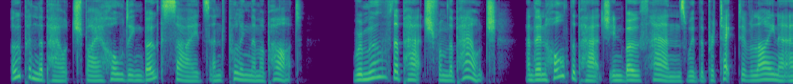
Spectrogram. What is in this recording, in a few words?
Medical Educational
